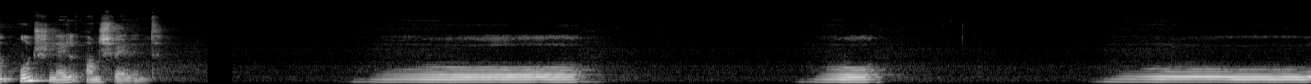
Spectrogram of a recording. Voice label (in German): Weicher Stimmeinsatz Vokale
